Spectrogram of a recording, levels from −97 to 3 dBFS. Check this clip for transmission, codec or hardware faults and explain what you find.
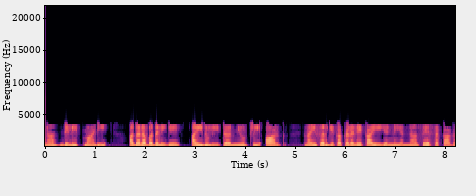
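One fault runs through the whole clip: AAC compression. The speech sounds dull, smeared and warbly, likely from heavy AAC-LC coding near 16 kbps that removes the band above 3.8 kHz. A spectrogram shows a flat ceiling at 3.8 kHz.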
